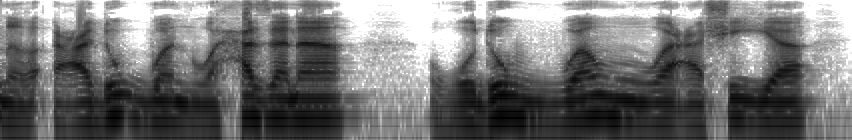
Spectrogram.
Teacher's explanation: So the first waw, it does not have ghunna, but the second one has the ghunna. So the first waw is just a normal from the lips.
